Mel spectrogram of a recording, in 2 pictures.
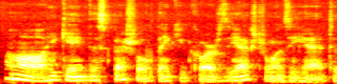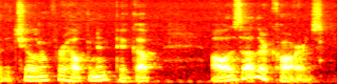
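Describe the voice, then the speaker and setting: A man's voice: fairly low pitch, animated, normal speed, vocal fry, dark tone. A man reading a children's story aloud expressively, with exclamations and wondering asides to young listeners.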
